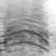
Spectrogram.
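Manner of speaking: high, loud shriek of fright; startled scream. Acted. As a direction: disciples startled by a voice behind them, shrieking in fright. Disciples startled by Jesus appearing.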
